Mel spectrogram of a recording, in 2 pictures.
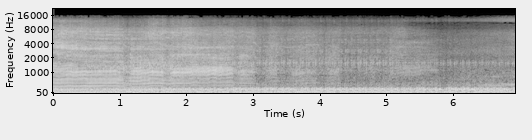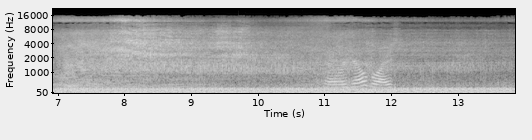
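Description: Another snowmobile engine revs up and down nearby.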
